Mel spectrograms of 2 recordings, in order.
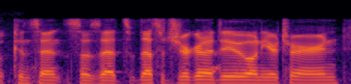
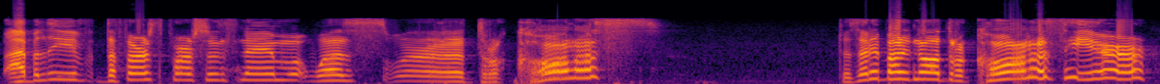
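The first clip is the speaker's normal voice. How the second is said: very high, loud radio villain in mock Russian; slow, hammed-up Russian villain; wobbly Russian accent; 12 semitones higher, 7 dB louder than usual. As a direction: taunt the players in a bad Russian accent. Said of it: "what's going on with my accent".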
